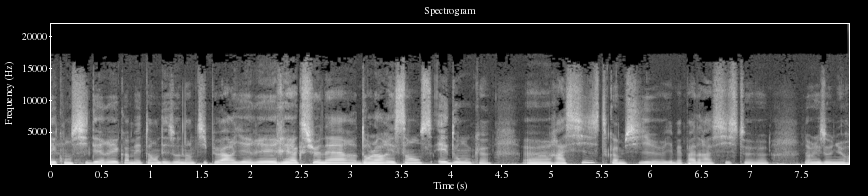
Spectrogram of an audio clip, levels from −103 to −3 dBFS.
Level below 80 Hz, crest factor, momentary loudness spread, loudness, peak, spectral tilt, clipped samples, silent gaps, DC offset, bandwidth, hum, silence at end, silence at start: -42 dBFS; 16 dB; 10 LU; -16 LUFS; 0 dBFS; -3.5 dB/octave; under 0.1%; none; under 0.1%; 17 kHz; none; 0 s; 0 s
